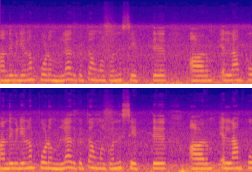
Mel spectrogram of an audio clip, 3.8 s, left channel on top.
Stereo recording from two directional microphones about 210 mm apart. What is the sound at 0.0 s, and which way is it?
Speech, 20° right (ahead or behind).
